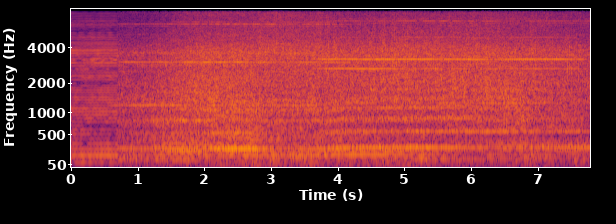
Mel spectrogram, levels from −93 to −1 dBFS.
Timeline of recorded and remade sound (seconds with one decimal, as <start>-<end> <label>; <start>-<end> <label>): 0.0-0.7 remade; 0.7-7.8 recorded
